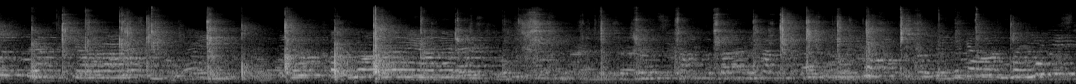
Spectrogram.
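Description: Quick, irregular tapping of dance steps on a hard platform floor, the loudest sound, over music playing throughout.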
